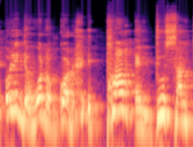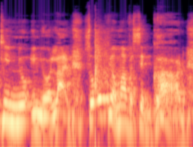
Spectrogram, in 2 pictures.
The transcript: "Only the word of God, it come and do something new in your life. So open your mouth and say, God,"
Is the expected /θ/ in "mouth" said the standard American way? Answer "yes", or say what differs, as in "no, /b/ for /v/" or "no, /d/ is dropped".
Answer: no, /f/ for /θ/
